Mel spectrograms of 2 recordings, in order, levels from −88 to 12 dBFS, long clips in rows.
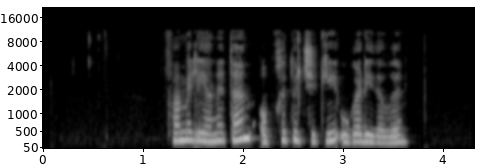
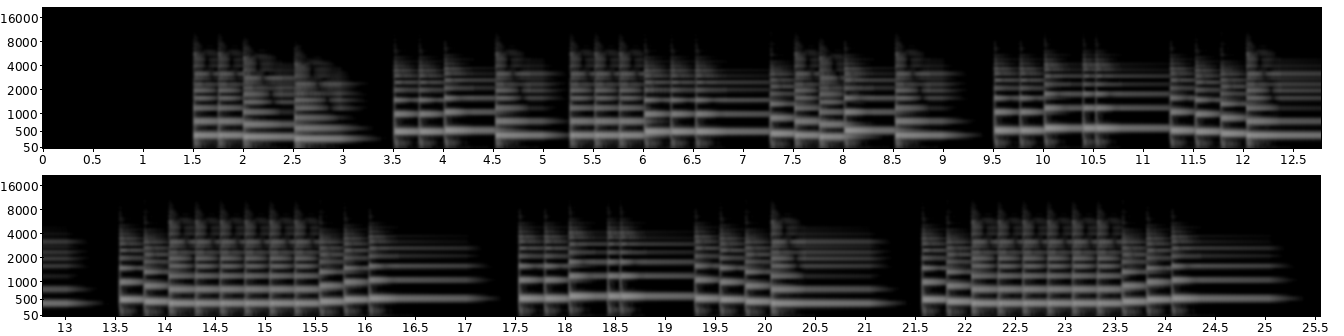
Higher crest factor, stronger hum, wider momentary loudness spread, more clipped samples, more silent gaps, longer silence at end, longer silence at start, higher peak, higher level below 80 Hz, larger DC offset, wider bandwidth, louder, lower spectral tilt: about the same, 16 dB vs 14 dB; neither; second, 8 LU vs 11 LU; neither; second, none vs 3.44-3.51 s, 9.44-9.51 s, 13.44-13.54 s, 17.41-17.53 s, 21.47-21.57 s; first, 0.65 s vs 0.4 s; second, 1.3 s vs 1.5 s; first, -10 dBFS vs -22 dBFS; first, -72 dBFS vs -80 dBFS; neither; first, 11.5 kHz vs 9.8 kHz; first, -24 LUFS vs -37 LUFS; about the same, -5 dB/octave vs -4 dB/octave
